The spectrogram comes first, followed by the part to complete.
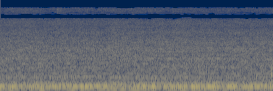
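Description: Steady low hum of a kitchen range hood (chimney) fan running over the stove.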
